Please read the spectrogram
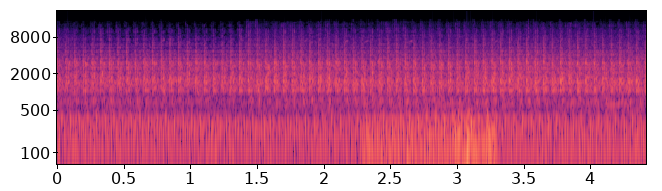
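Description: Kubota RT155 power tiller's single-cylinder diesel engine running steadily with a fast, even chug as it hauls a loaded trailer through deep mud.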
